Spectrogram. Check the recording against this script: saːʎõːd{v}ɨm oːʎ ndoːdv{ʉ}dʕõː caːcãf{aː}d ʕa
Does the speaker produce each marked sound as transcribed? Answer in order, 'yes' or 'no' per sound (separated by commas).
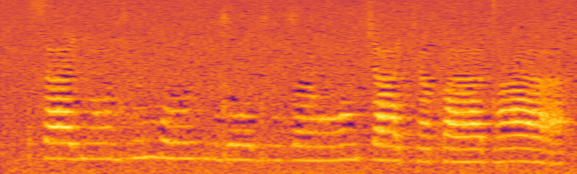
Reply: yes, yes, yes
